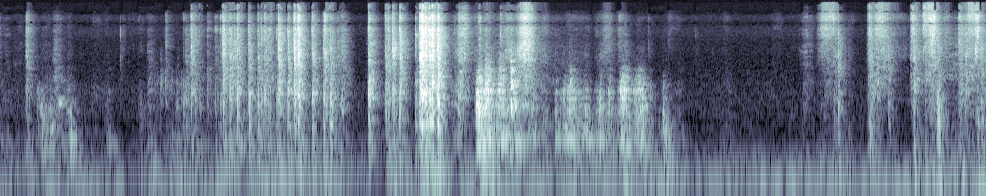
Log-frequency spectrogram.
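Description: Oracle cards of gods, goddesses and angels are shuffled by hand close up, producing soft papery riffles and flutters in quick irregular bursts, fairly quiet and with no talking.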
